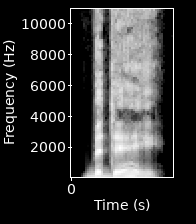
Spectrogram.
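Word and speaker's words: Tyler Badie: And dude, I don't know if you know that the third stringer, Tyler, his name is spelled Badie, Badie. It's pronounced Bidet, apparently.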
